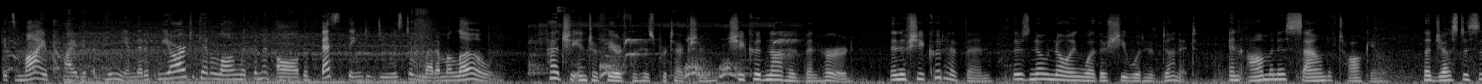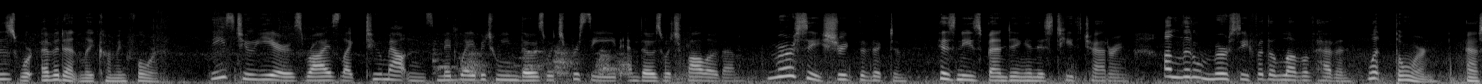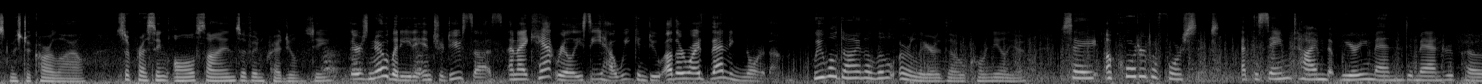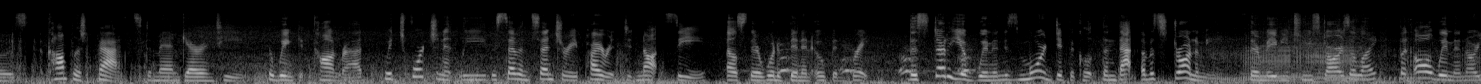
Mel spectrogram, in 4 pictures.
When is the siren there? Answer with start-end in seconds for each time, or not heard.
not heard.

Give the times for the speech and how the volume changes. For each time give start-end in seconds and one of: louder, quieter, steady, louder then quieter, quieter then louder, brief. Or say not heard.
0.0-59.2 steady.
